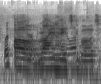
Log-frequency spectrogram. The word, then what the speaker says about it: Reinheitsgebot: Because any beer how do you pronounce it? Reinheitsgebot? Reinheitsgebot.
